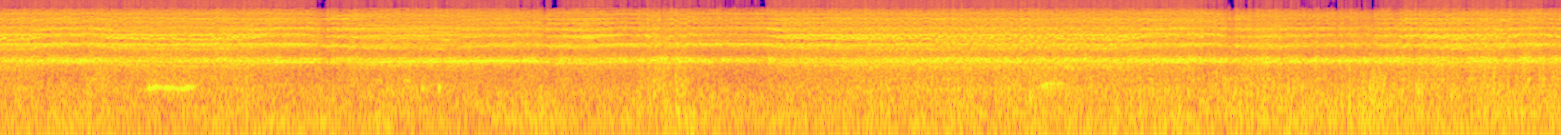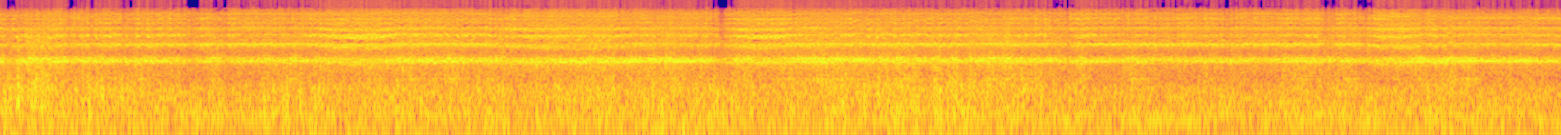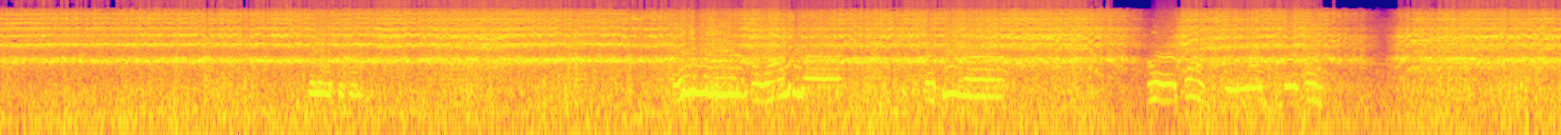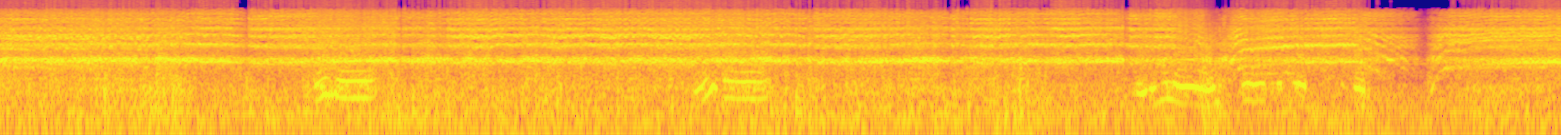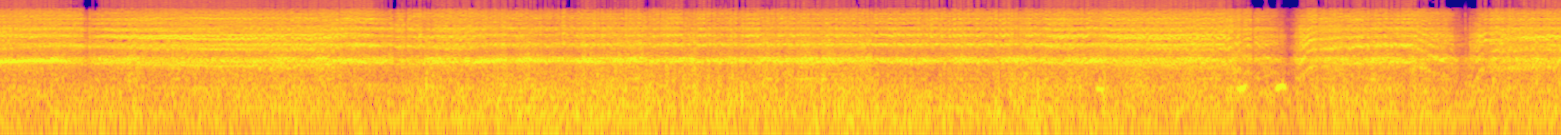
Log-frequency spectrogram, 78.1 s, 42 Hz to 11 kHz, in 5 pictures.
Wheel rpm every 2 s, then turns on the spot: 220, 220, 220, 230, 210, 210, 230, 220, 230, 230, 220, 220, 230, 230, 230, 230, 230, 230, 220, 230, 220, 110, 120, 200, 220, 220, 220, 220, 230, 170, 140, 210, 210, 220, 230, 230, 230, 140, 160.
none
